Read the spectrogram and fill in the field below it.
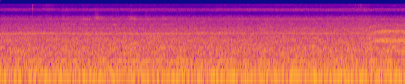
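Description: Steady droning cabin noise inside a small airplane in flight, a continuous low engine rumble with broadband hiss that holds even throughout.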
